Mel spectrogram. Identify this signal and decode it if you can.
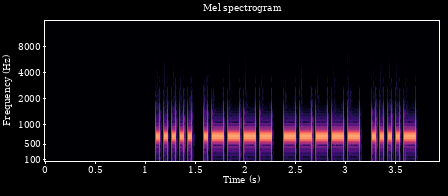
Morse code, heard as a keyed tone, about 30 wpm, 700 Hz. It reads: 5104
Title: Numbers - 4-Digit 30wpm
